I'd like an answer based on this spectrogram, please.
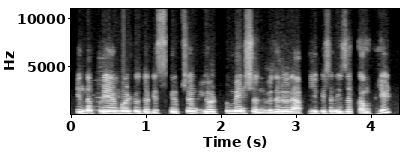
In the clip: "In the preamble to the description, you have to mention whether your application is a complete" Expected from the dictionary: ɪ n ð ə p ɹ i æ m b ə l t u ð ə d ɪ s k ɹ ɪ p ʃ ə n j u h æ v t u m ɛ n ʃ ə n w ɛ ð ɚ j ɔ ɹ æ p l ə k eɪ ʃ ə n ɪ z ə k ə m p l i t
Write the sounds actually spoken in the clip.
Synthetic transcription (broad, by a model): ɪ n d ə p ɹ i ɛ m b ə l t u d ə d ɪ s k ɹ ɪ p ʃ ə n j u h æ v t u m ɛ n ʃ ə n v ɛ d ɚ j ɔ ɹ æ p l ə k eɪ ʃ ə n ɪ z ə k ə m p l i t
